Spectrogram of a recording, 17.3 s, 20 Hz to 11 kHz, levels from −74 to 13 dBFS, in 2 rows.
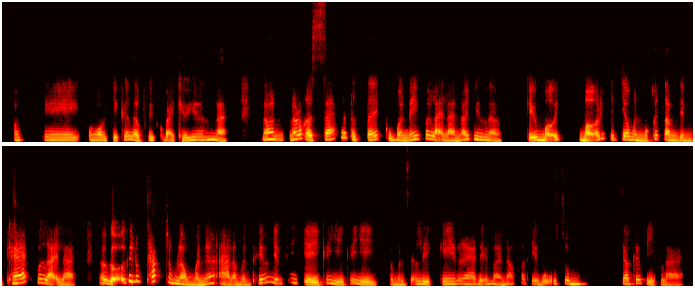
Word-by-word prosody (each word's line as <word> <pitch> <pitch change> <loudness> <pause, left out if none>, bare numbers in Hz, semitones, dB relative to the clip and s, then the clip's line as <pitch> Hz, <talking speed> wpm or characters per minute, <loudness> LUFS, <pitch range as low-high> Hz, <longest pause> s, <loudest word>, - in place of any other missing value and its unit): Ô 215 - -2 0.3
kê. 215 -2 -1
Ôi, 215 -1 0
những - - -2
cái 260 0 -1
lời 190 -8 +3
khuyên 215 - 0
của - - -17
bạn, - - +1
kiểu 195 0 -1
như 225 +3 +2
nó 235 - 0
nà, 180 -7 +1 0.4
nó 265 +1 +5 0.2
nó 270 +3 +4
rất 320 - +2
là 200 - +7
sát 250 - +1
với 390 -1 -1
thực - - -3
tế 230 +4 +3
của 200 - -2
mình 205 -3 +1
ấy, 265 +8 +1
với 300 - +1
lại - - +2
là 175 -1 0
nó, 180 - 0
như 265 -3 +3
là, 195 -5 -1 0.3
kiểu, 215 - +5
mở 225 0 +5 0.3
mở 215 +2 +5
r 320 -5 -6
cho 260 -1 +4
mình 220 -5 +3
một 175 - -2
cái 295 - -1
tầm 210 -5 +3
nhìn 180 -3 -2
khác 290 +6 +3
với 315 -2 -1
lại 275 - +3
là 175 -2 -2 0.3
nó - - +3
gỡ - - +8
cái 445 - +7
nút 415 0 -2
thắt 425 +2 +1
trong 325 -6 -2
lòng 205 -7 +2
mình 175 0 +1
á, 260 +5 0
à, 205 -2 -3
là 180 - -3
mình 175 -1 -4
thiếu 285 - -1
những 285 -4 -3
cái 305 +2 -9 0.2
gì, 175 - +4
cái 275 - -2
gì, 220 -5 +2
cái 275 - -2
gì. 185 -6 +2 0.2
Rồi 180 - -5
mình 170 -1 -4
sẽ - - -9
liệt 210 -4 +1
kê 215 0 -1
ra 220 -2 -3
để 175 - -3
mà 235 -5 -3
nó 200 +5 -5
có - - -12
thể - - -4
bổ - - -4
sung 225 -3 0 0.5
cho 225 - +1
cái 280 - 0
việc 200 -5 -1
là, 160 -2 -8
220 Hz, 280 wpm, -21 LUFS, 190-265 Hz, 0.5 s, gỡ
